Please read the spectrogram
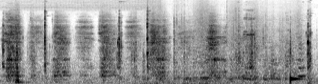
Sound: heavy breathing

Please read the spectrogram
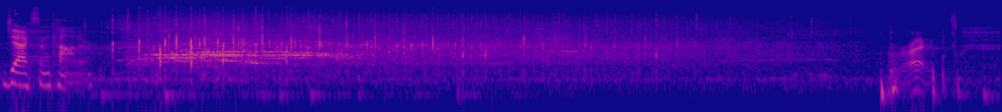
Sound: applause

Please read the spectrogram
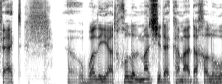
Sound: speaks in Arabic

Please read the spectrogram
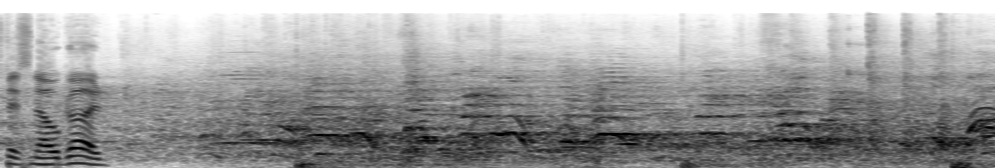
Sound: crowd talking; coaches yelling

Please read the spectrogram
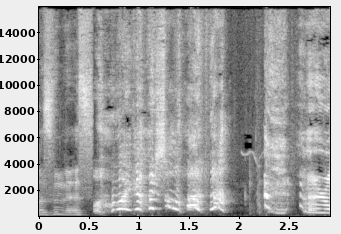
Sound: laughs

